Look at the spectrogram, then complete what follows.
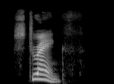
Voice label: "strength", english; 3000 words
